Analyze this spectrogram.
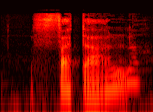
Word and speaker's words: fatal: And then fatal, feminine form, you just add this final but then phonetically it's the same, fatal.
